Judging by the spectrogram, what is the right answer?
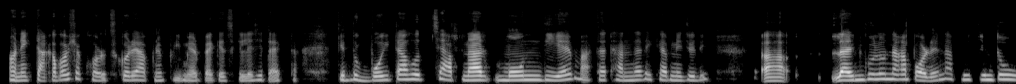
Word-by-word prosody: অনেক 185 0 -2
টাকা-পয়সা 225 +7 -1
খরচ 185 -3 -4
করে 200 0 +1
আপনি 180 - -10
প্রিমিয়ার 90 -2 -5
প্যাকেজ 90 -2 -5
গেলে 90 +1 -3
সেটা - - -5
একটা। - - -19 0.4
কিন্তু 210 +2 -1
বইটা 200 +4 +2
হচ্ছে 225 -1 -2
আপনার 200 0 +6 0.3
মন 200 +1 +5 0.2
দিয়ে 195 0 +1 0.2
মাথা 200 - -5
ঠান্ডা 195 -1 -3
রেখে 225 -1 -9
আপনি 195 -1 -3
যদি 195 +4 -4 0.6
আ - - +7 0.7
লাইন 195 0 +9
গুলো 245 +1 +1
না 230 - +1
পড়েন 180 +1 +2
আপনি 220 -1 -6
কিন্তু 215 +1 +1
200 Hz, 165 wpm, -21 LUFS, 185-215 Hz, 0.7 s, লাইন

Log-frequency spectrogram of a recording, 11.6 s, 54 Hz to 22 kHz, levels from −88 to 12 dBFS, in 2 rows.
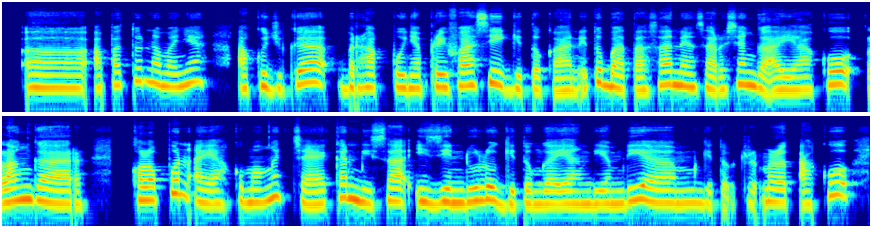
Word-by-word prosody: eee, 205 -1 0
apa 205 +4 -2
tuh 300 - -2
namanya, 255 0 0 0.2
aku 200 +3 -2
juga 255 +8 +1
berhak 210 +1 -2
punya 205 -1 +1
privasi 235 +4 +2
gitu 190 -1 -3
kan. 175 +1 -2
Itu 200 - -2
batasan 205 +4 +1
yang 225 - +2
seharusnya 190 +6 0
enggak 185 -5 +1
ayahku 185 +7 0 0.2
langgar. 200 -5 +3 0.3
Kalaupun 230 +8 +3
ayahku 190 +1 -3
mau 200 - +1
ngecek, 190 -10 -1
kan 260 -1 +3
bisa 210 +1 0
izin 205 -1 +2
dulu 220 +3 +4
gitu 180 0 -3
enggak 180 0 0
yang 185 0 -2
diam-diam 195 0 0
gitu. 180 -2 -9
Ru - - -10
menurut 200 -1 -1
aku 235 +12 -1
205 Hz, 175 wpm, -21 LUFS, 185-230 Hz, 0.3 s, dulu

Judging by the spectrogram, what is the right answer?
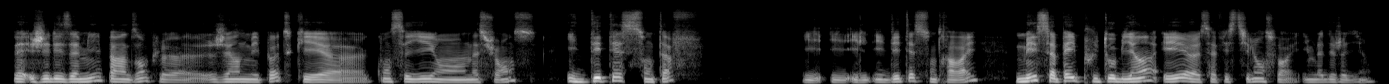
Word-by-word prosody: Beh, 130 - +2
j'ai 130 +1 +7
des 125 -1 +2
amis, 140 +8 +1
par 130 -7 0
exemple, 130 +2 -5
heu, 110 +1 -8
j'ai 120 +2 -1
1 120 0 0
de 120 - 0
mes 115 -2 -1
potes 145 +9 -4
qui 120 - -1
est, 115 - +3
heu, 100 +2 -5
conseiller 130 -1 -1
en 105 -1 -2
assurance. 110 +8 -3 0.3
Il 125 -6 +1
déteste 155 +3 +6
son 120 -2 -1
taf. 135 +10 -7 1.0
Il 100 -1 -6
il 105 -2 -6
il 105 -1 -4
il 110 -2 -4
déteste 140 +5 -1
son 120 - -4
travail, 110 - -2 0.4
mais 145 +8 +7
ça 150 -9 +4
paye 160 +5 +5
plutôt 140 -2 +1
bien 135 +7 +3
et 140 +4 +4
heu, 125 -5 +1
ça 110 0 -6
fait 120 - -9
stylé 120 +2 -3
en 135 -1 -3
soirée. 110 -3 -7
Il 110 - -7
me - - -6
l'a 110 - -7
déjà 110 -1 -7
dit, 105 +1 -13
hein. 125 +5 -15
120 Hz, 205 wpm, -23 LUFS, 110-135 Hz, 1.0 s, j'ai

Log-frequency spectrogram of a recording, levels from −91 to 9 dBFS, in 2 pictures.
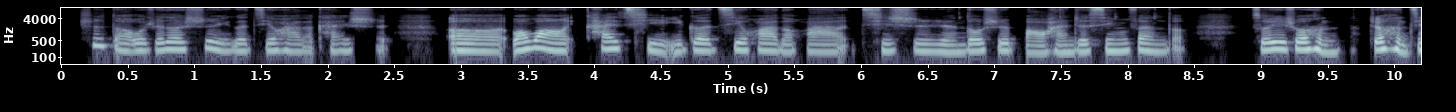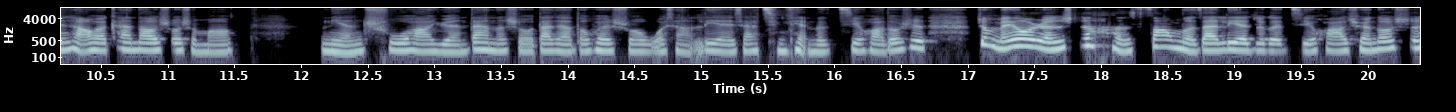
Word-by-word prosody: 是 310 -2 -4
的， 190 -11 -5
我 195 0 -2
觉 200 0 -4
得 215 0 0
是 230 0 -4
一 185 - -8
个 185 - -4
计 195 0 -7
划 190 -2 -5
的 - - -10
开 185 0 -9
始。 205 - -10 0.4
呃， 190 -2 0
往 205 +5 +3
往 210 -6 +4
开 230 0 -2
启 215 -5 -2
一 170 +1 -6
个 195 0 -1
计 200 +1 -1
划 195 -1 -2
的 170 -2 -6
话， 175 -1 -5
其 185 - -4
实 190 -1 -4
人 170 -1 -5
都 185 +1 0
是 195 0 -3
饱 165 -5 -4
含 165 0 -4
着 175 0 -2
兴 185 +1 0
奋 195 -3 -3
的。 185 - -10 0.5
所 205 - -1
以 220 0 +5
说 215 0 +3
很 180 -6 -1 0.2
就 215 - +3
很 220 -5 0
经 205 +6 -2
常 230 -4 +4
会 200 -1 +3
看 215 0 -1
到 200 -1 +4
说 195 -1 -2
什 195 -2 -6
么， 170 0 -4 0.7
年 175 -3 -1
初 195 0 -1
哈， 185 -2 +1
元 175 -1 -2
旦 215 +2 +2
的 185 -1 -2
时 195 - -5
候 - - -3
大 190 - +1
家 180 -2 -1
都 180 0 -4
会 190 -1 +1
说 180 -2 -4
我 175 - -4
想 180 -2 -7
列 190 -3 -2
一 - - -2
下 185 0 -3
今 185 0 +1
年 180 -2 -1
的 170 0 -3
计 195 +1 -3
划， 180 -2 -2
都 195 +1 +1
是， 245 +3 +1 0.4
就 350 - +3
没 255 -6 +5
有 295 +1 +11
人 230 -5 +7
是 255 - 0
很 235 -10 -1
丧 275 +4 +2
地 195 -5 +3
在 195 +1 +6
列 200 0 +4
这 195 0 -4
个 185 -1 +1
计 185 0 -4
划， 190 -1 -1
全 195 0 0
都 225 +3 +3
是 250 0 -2
195 Hz, 270 characters per minute, -20 LUFS, 180-210 Hz, 0.7 s, 有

